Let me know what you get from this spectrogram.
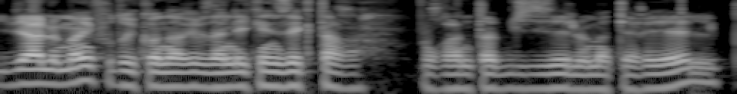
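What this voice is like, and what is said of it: Slight local French accent. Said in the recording (French): “Vous avez un, un petit accent, vous êtes euh, local”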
